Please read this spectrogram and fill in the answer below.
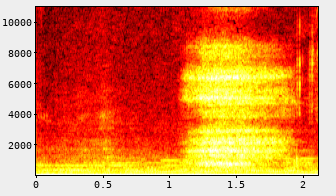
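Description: A person's audible breath: one long, noisy breath lasting about a second in the middle, drawn in time with a slow pelvic-tilt movement in yoga.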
